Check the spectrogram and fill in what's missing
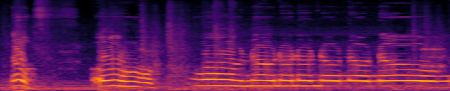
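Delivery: rising panicked no, no, no; dismayed cries. Real, not acted. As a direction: yelp as the car gets wrecked. Car crashes in game, dismay.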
